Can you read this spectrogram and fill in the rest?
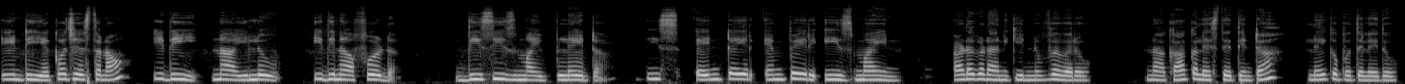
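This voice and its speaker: A woman's voice: mid-range voice, steady tone, moderate pace, long pauses, warm tone, no room sound, studio quality, natural voice. A woman voicing a curt, threatening young husband in a narrated story. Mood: angry. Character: angry, harsh young husband.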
